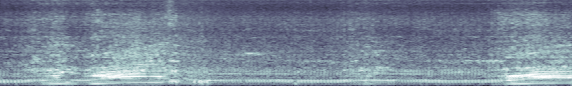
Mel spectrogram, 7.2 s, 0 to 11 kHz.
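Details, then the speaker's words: GY6 scooter CVT after a noise and scoring repair: two clean revs rise and fall smoothly from idle with no slipping, rattle or grinding. The CVT belt drive is operating normally. "just a quick demonstration to show kind of how that works when you accelerate. You could see how the belt would pull it in, spring it that's down in here would move apart or collapse, which is pretty cool."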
